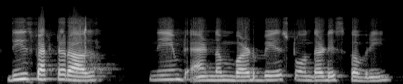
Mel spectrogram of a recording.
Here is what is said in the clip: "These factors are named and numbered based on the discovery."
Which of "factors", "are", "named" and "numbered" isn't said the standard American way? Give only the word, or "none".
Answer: factors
